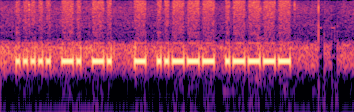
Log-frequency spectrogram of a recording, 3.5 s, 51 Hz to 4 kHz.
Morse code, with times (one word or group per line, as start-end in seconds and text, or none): 0.2-1.1 5NN
1.3-2.9 T21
